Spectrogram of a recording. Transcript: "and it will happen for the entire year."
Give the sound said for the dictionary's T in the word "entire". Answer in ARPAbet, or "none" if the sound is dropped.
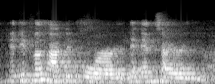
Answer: S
